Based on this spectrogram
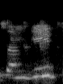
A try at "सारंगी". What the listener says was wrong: सारंगी बेटा, संगीत नहीं, सारंगी। स में आ की मात्रा, र पे ऊपर न की बिंदी है, ग पे बड़ी की मात्रा, सारंगी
